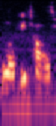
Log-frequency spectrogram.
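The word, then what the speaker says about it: L'Hôpital: And I'm going to make this notation that I use L'Hopital's rule. It's just spelled like hospital. It's just not said like hospital.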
